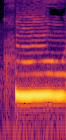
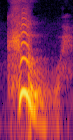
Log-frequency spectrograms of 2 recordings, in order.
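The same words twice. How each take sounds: First: The pitch stays high and level throughout. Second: The pitch falls sharply from high to low. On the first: It means cry. "cries is a high tone" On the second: It means cool. "your voice goes down"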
